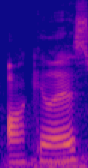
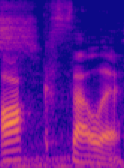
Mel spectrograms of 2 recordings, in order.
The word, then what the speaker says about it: Oxalis: So, okay, so one of your favorite houseplants is the Oculus triangularis. Oxalis.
